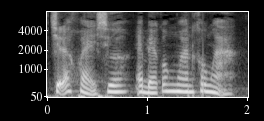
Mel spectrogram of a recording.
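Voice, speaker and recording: A woman reading the part of a young mistress, politely deferential but defiant, in a mellow, dark voice. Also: medium pitch, lively intonation, a little fast, slightly rough.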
